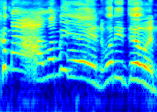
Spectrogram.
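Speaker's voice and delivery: mock small, very high-pitched little yell. Acting out trying to get in somewhere, retelling a little yell. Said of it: "Like a little yell".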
